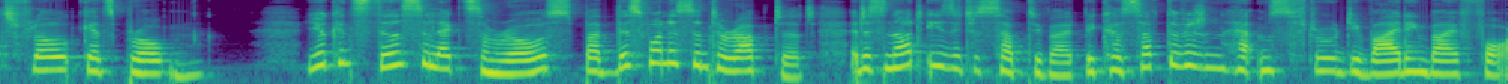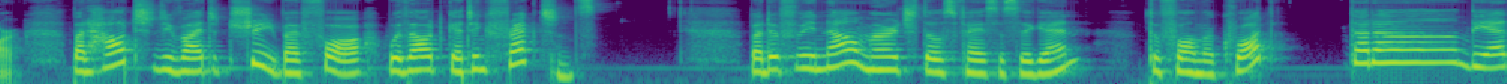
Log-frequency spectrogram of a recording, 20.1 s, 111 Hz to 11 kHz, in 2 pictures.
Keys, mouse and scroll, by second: 0.1 f, 0.6 click, 2.3 f, 3.0 Tab, 4.7 Tab, 5.4 alt+click, 6.1 alt+click, 6.9 3, 8.9 alt+click, 9.7 alt+click, 10.7 alt+click, 11.8 alt+click, 11.8 typing, 13.4 alt+click, 15.0 alt+click, 16.2 shift+click, 17.0-18.5 drag.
